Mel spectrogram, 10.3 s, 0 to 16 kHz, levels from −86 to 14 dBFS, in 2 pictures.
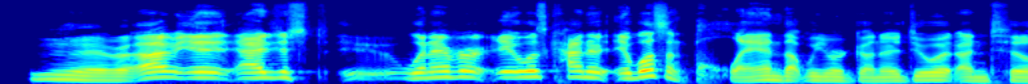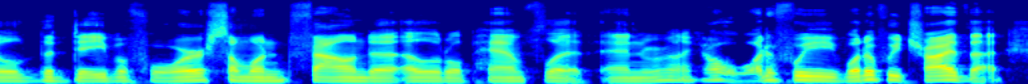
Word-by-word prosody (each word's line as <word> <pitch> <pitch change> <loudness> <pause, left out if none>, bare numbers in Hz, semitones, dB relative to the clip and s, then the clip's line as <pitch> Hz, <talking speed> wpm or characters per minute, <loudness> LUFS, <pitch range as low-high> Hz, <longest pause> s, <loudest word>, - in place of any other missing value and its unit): Yeah, 150 -5 -2
but 125 0 -1
I 220 +1 +8
mean, 205 -2 +5
I 195 +1 +6
just 210 0 -5
eh, 355 0 -15
whenever 215 +4 +1
it 215 0 +1
was 230 0 +3
kinda 225 -2 +1
it - - +3
wasn't 250 +3 +4
planned 125 +4 -2
that 125 - -1
we 125 0 -5
were 120 - -3
gonna 115 0 -5
do 130 +4 -3
it - - -2
until 110 -1 -3
the 105 +3 -6
day 105 +2 -2
before 110 +2 -2
someone 115 -2 -2
found 110 -2 0
a 100 0 -1
a - - +1
little 105 -2 -3
pamphlet 105 +1 -4
and 100 +1 -6
we're 120 +4 -8
like, 125 +1 -9
"Oh, 135 0 -4
what - - -5
if 130 +1 -7
we 125 -4 +1
what 120 +4 +1
if 150 - +2
we 140 -3 -1
tried - - +5
that?" - - -1
125 Hz, 245 wpm, -28 LUFS, -, -, I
